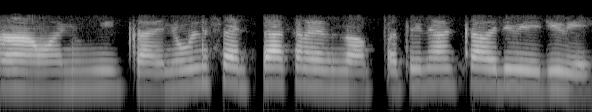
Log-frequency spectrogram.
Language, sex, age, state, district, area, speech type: Malayalam, female, 18-30, Kerala, Kozhikode, urban, conversation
